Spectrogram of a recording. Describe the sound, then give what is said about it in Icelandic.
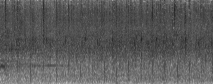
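Dense audience applause for a band contestant at a band competition, a loud, steady wash of many clapping hands that holds evenly throughout without talk. “Gefum henni gott klapp og stilla ykkur svo fyrir mynd.”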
